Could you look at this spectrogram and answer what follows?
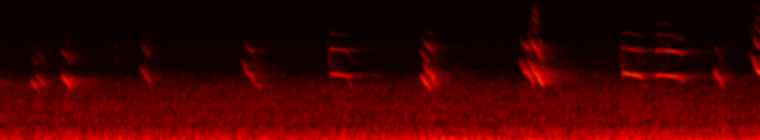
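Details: Osprey in summertime, calling to protect its nest: a loose series of short, sharp downslurred whistled chirps at irregular intervals, with a few level piping notes, over a steady low background rumble.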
